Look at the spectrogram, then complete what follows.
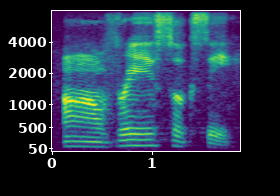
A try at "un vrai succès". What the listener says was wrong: You didn't pronounce the S. However, I didn't hear the sound of the accent. It's what kind of accent is that? This one is E.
